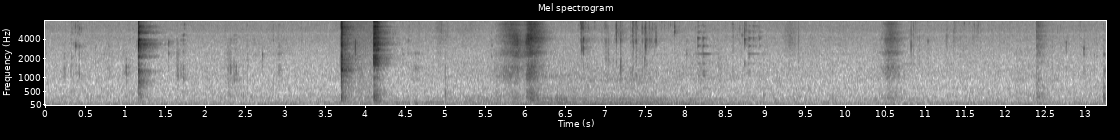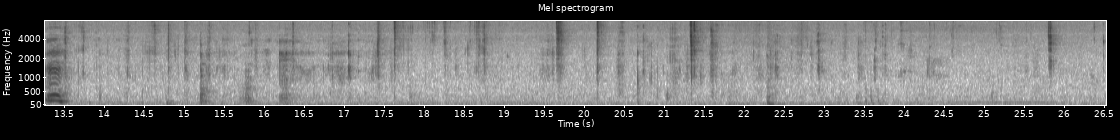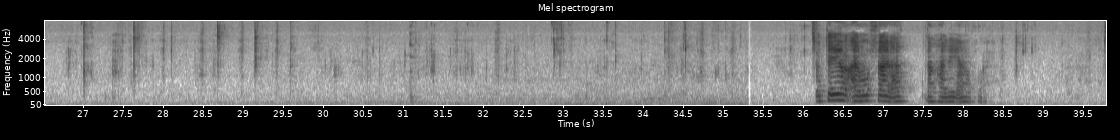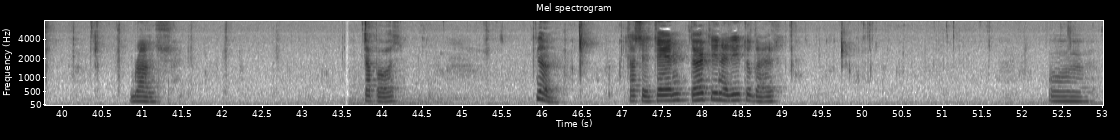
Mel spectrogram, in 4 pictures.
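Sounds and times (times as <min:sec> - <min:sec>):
person chewing food: 0:00.2 - 0:03.2, 0:06.5 - 0:09.4, 0:10.6 - 0:36.2, 0:38.4 - 0:40.8, 0:41.4 - 0:43.6, 0:44.4 - 0:47.1, 0:49.0 - 0:53.0.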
